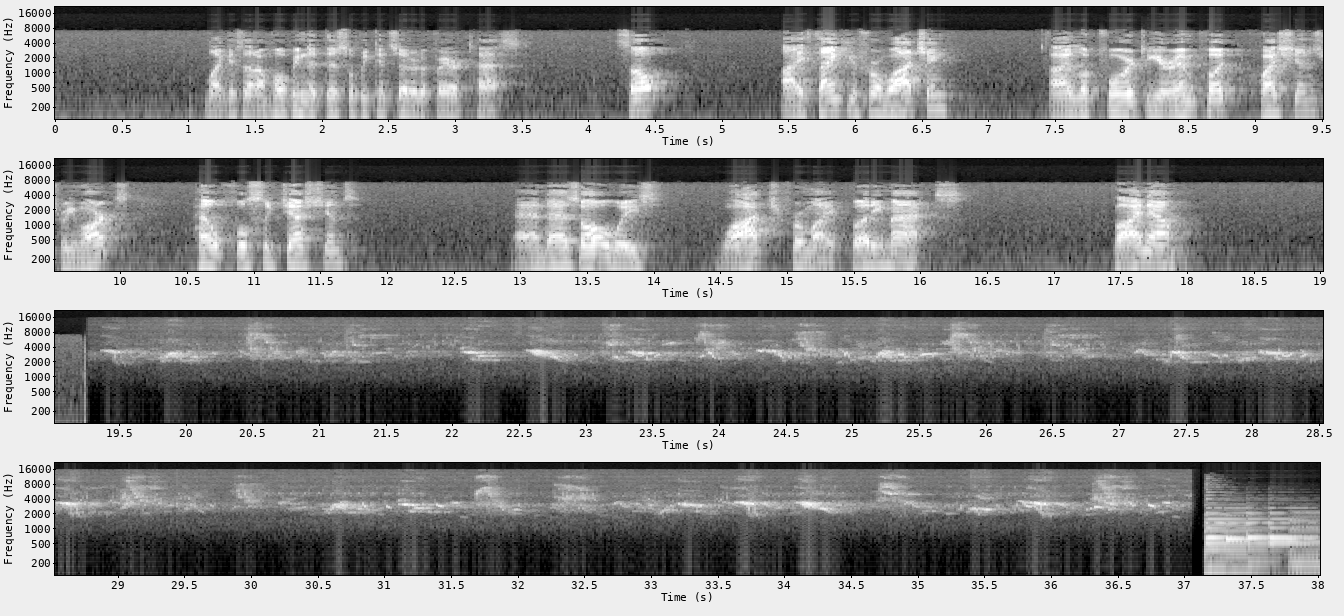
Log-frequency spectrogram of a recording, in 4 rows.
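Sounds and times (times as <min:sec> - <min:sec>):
small birds chirping: 0:19.2 - 0:37.1
piano music: 0:37.2 - 0:38.0.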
